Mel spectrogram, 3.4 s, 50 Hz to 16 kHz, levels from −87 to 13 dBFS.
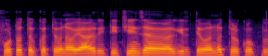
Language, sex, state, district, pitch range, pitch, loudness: Kannada, male, Karnataka, Bijapur, 125-140 Hz, 130 Hz, -14 LUFS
